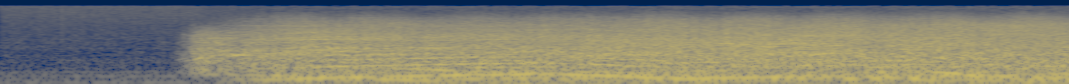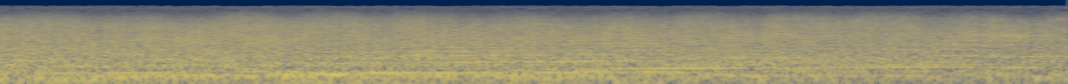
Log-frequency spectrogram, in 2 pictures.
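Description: Many racing car engines roar together.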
